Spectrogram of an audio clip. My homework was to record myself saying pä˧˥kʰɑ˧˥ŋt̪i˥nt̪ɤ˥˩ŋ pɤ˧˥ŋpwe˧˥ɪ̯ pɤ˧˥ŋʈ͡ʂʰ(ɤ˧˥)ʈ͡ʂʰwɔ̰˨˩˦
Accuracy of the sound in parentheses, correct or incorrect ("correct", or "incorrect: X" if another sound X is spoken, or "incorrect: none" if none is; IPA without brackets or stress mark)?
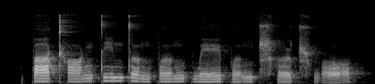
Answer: correct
